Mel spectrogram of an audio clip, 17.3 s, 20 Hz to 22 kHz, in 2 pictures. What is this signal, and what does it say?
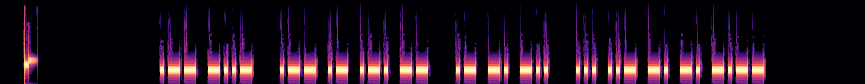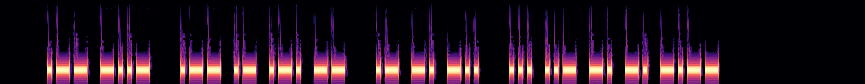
Morse code, heard as a keyed tone, about 28 wpm, 700 Hz. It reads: WX WARM AND SUNNY WX WARM AND SUNNY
